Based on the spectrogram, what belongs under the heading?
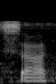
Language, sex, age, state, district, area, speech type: Hindi, male, 60+, Uttar Pradesh, Sonbhadra, rural, read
